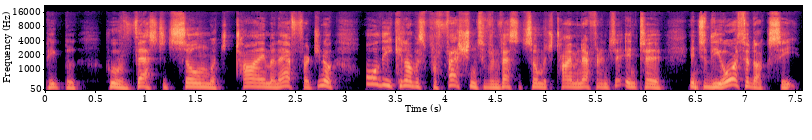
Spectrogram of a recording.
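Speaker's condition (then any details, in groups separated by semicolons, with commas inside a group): No condition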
